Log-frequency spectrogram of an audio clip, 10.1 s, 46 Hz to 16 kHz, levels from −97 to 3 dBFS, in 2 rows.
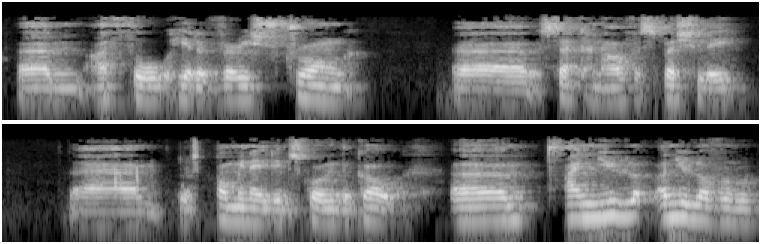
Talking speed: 155 wpm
